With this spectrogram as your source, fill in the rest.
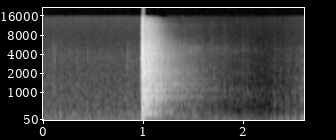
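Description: A single loud gunshot bangs close by and echoes briefly.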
